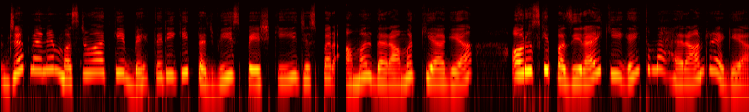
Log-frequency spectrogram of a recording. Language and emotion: Urdu, happy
